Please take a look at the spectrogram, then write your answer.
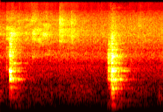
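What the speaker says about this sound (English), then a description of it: "our burger, moose burger, is getting browned up quite nicely here." Moose burger browns in a pan on a woodstove, with a faint, quiet sizzle under two brief scraping stirs spaced about a second apart.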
